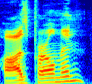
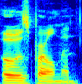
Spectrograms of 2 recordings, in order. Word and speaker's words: Oz Pearlman: So, funny thing when you read uh that name, it looks like Oz Pearlman, but actually if you listen to anything uh his name is pronounced O Pearlman, so if anybody cares,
